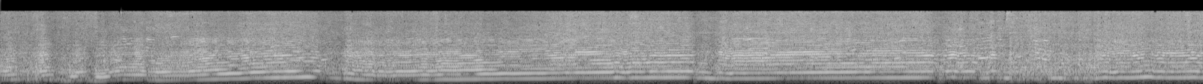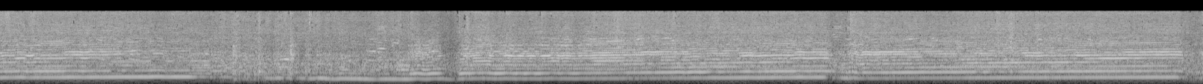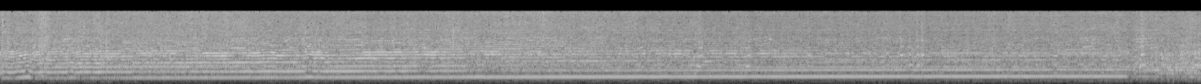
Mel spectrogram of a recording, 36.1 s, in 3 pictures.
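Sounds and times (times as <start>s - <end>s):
rally car engine accelerating: 0.0s - 36.0s.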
